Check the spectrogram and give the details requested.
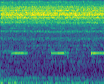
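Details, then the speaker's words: Apex locator during root canal file instrumentation of a curved canal while bypassing a ledge: soft, evenly spaced electronic beeps over a low hum as the file approaches the apex. "You can hear the sound coming from the apex locator. I'm approaching the apex. If you have arrived at the apex, the apex locator will tell you by beep beep beep beep beep beep something like that that."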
